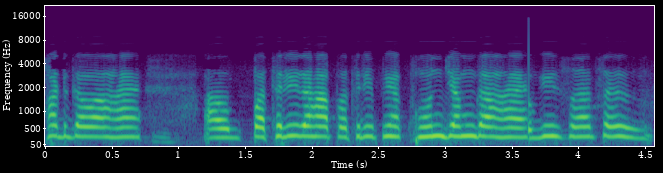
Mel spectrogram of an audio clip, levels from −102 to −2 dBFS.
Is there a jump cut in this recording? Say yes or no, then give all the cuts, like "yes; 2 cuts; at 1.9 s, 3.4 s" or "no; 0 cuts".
yes; 1 cut; at 3.7 s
